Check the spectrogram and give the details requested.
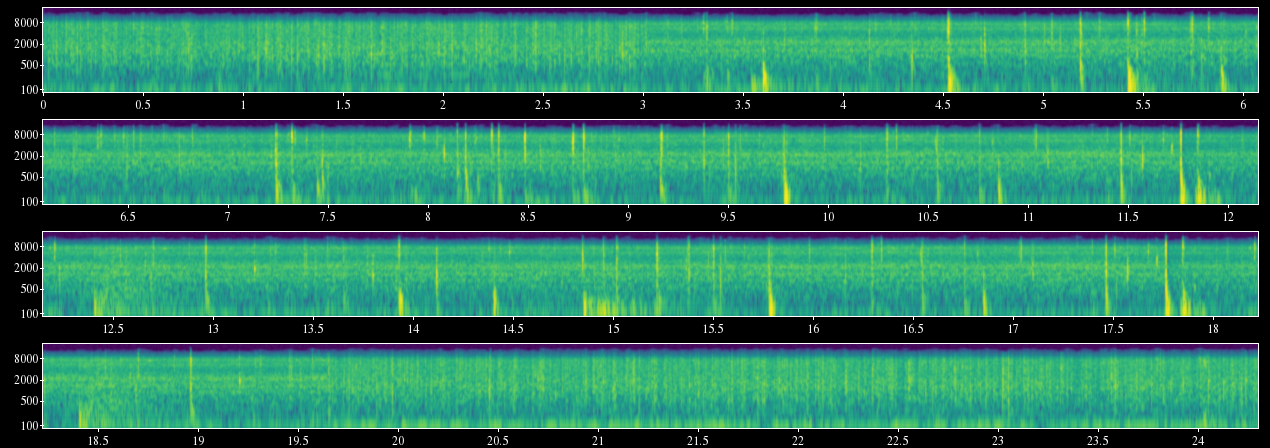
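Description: Steady heavy rain, with scattered sharp taps and knocks from about three and a half seconds in until about nineteen seconds.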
